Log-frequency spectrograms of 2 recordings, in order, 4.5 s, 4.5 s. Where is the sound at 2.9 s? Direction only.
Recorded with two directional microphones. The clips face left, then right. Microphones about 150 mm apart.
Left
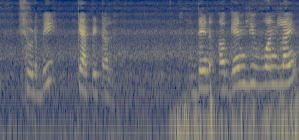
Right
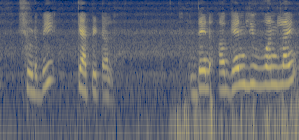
20° right (ahead or behind).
